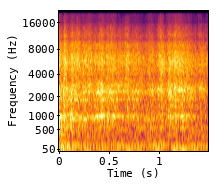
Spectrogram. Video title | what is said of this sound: Experiment of the Day - Snake Rattle! | it sounds just like a rattlesnake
